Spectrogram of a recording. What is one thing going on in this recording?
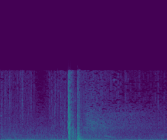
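A fiery explosion bursts with a loud boom.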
